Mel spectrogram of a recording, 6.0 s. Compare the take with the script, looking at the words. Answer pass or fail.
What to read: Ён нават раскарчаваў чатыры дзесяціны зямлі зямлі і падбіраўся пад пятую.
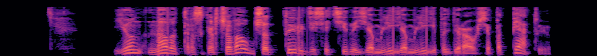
pass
